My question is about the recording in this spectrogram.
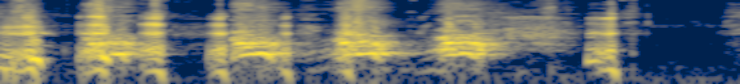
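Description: A dog barks and yips repeatedly while getting its teeth brushed, giving a series of loud, sharp, harmonic barks in an uneven rhythm with short pauses between them.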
